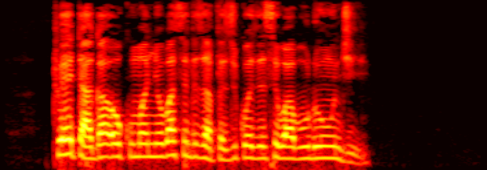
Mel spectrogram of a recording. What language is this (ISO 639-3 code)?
lug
